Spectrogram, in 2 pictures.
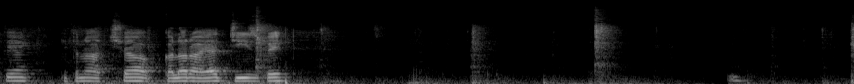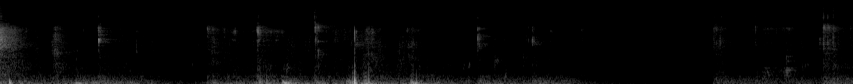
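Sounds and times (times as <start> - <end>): person chewing food: 6.6 - 14.6
mouth clicks and smacks: 10.8 - 14.5.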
